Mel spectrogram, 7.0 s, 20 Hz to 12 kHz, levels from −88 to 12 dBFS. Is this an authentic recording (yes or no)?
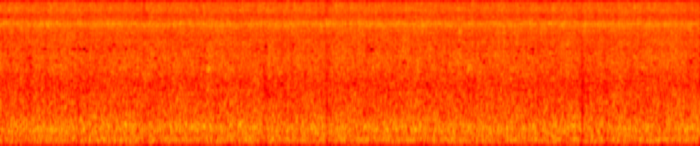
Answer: yes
